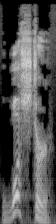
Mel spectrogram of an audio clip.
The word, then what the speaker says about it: Worcester: The, the name of the town is spelled Worc Est. Er, so Worchester is what I hear. No, uh, all those fine people in Massachusetts will tell you this is Worcester Massachusetts.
